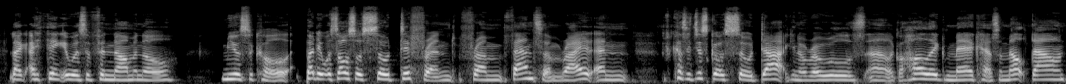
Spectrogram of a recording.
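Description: A woman speaks with a Danish accent. Her pace is moderate and her intonation fairly even. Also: fairly high pitch for a woman. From Denmark. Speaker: comedian. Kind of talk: casual chat. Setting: remote from home.

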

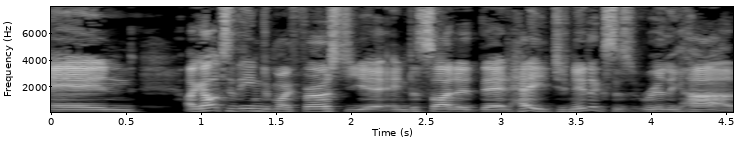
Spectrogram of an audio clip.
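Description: Speaking at a very fast pace, a man with a New Zealand accent has a fairly high pitch and a bright, sharp tone. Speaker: history podcaster and wildlife conservation worker. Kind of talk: casual chat.

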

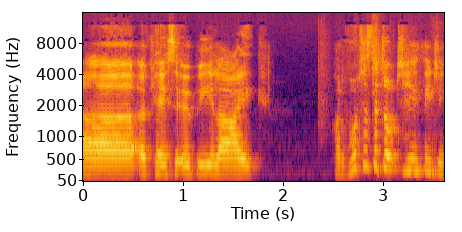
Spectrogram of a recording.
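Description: Speaking with a British accent, a woman uses lively intonation at a medium pitch. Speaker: podcast host and novelist. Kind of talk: casual chat. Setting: video call.

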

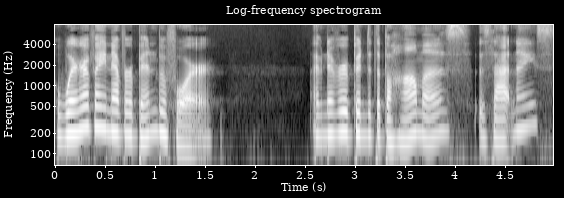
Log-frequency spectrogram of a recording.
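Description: A woman with a Canadian accent speaks at a moderate pace and a medium pitch. Her tone is dark and mellow, with ordinary pitch variation, on a very clean recording with a silent background. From Calgary, Canada. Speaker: comedian and writer. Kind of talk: casual chat.

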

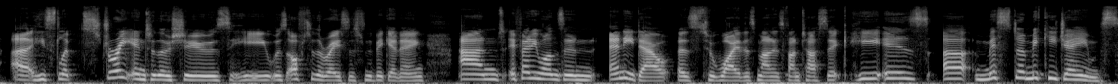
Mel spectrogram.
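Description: A woman's fairly high voice at a moderate pace, with ordinary pitch variation and hardly any pauses, on a very clean recording with a silent background. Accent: English. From England. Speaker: podcast co-host. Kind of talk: casual chat.

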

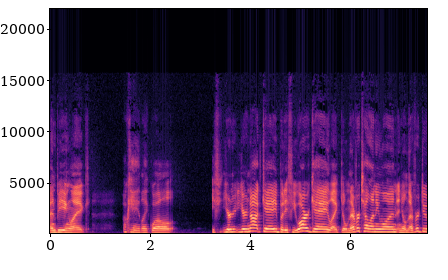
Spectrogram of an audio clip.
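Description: Speaking at a moderate pace with an American accent, a woman uses an ordinary speaking voice and lively intonation on a very clean recording with a silent background. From Chicago suburbs, Illinois. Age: 20s. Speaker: writer and producer. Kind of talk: casual chat.

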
